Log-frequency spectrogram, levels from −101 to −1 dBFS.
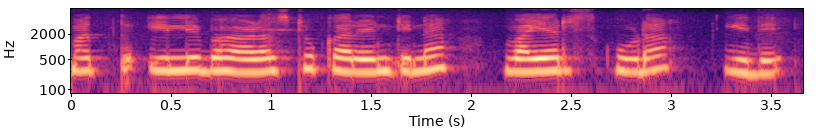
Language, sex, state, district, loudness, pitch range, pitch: Kannada, female, Karnataka, Bidar, -15 LUFS, 265-285 Hz, 275 Hz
